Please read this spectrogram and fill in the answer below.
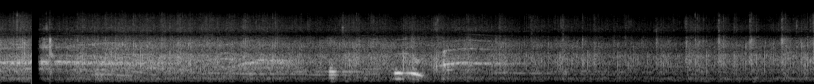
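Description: Audience applauding, slowly dying down.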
